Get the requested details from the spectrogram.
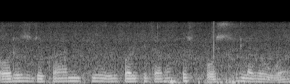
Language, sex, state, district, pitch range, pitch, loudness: Hindi, male, Bihar, Supaul, 130-145 Hz, 135 Hz, -17 LUFS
